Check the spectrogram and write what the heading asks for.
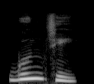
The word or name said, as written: ಕುಂಚಿ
